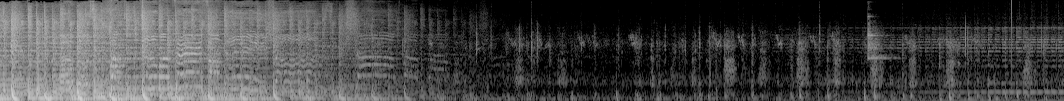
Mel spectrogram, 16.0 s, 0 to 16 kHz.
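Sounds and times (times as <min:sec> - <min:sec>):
horse hoofbeats on sand: 0:06.4 - 0:15.8.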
